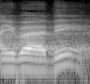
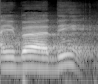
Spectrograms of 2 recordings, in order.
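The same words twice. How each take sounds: The two takes are said the same way.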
